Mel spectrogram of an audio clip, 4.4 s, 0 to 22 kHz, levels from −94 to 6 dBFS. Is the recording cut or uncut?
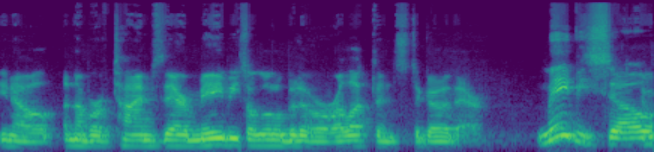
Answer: cut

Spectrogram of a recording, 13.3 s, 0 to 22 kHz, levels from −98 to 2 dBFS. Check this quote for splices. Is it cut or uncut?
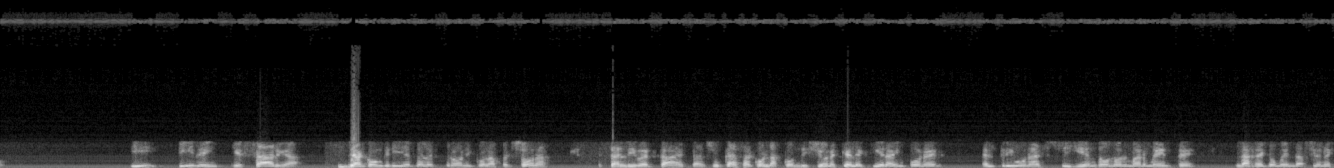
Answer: cut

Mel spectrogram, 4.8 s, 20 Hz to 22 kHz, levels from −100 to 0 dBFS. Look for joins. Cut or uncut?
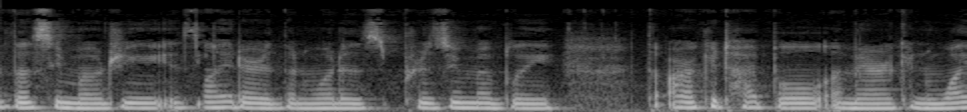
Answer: cut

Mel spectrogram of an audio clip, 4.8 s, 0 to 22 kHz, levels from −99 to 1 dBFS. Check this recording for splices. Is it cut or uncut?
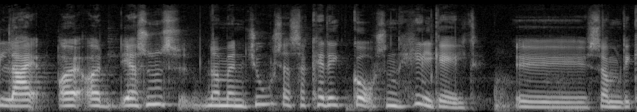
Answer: uncut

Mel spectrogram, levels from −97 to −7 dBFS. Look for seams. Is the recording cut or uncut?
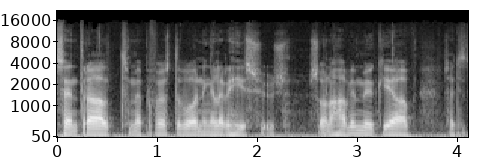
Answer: uncut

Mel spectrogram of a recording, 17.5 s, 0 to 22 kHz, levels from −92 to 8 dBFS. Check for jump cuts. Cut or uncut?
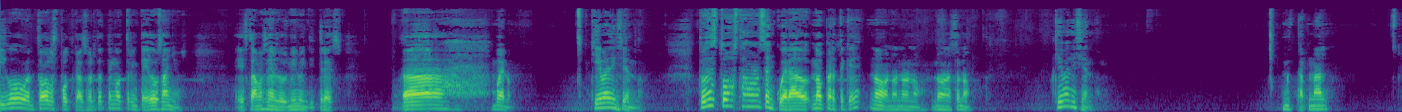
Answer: cut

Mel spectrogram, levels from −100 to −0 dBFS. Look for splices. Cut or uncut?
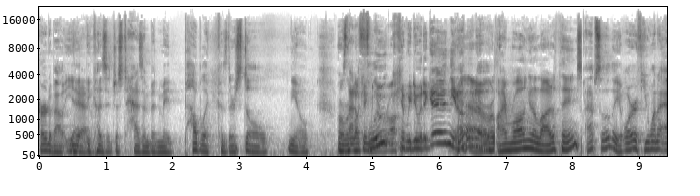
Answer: cut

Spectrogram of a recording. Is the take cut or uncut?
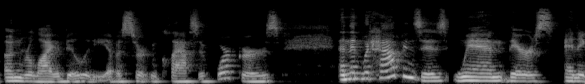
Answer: cut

